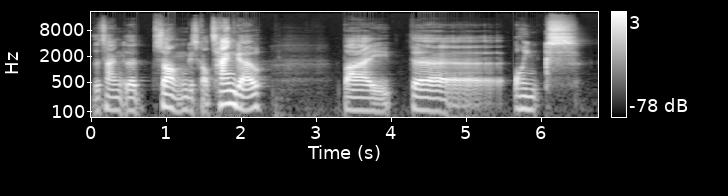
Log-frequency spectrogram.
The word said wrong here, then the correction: Onyx: Collective. I'm saying that wrong. O N Y X. It's like a fucking metal or something, isn't it? Onyx. Onyx. Okay.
